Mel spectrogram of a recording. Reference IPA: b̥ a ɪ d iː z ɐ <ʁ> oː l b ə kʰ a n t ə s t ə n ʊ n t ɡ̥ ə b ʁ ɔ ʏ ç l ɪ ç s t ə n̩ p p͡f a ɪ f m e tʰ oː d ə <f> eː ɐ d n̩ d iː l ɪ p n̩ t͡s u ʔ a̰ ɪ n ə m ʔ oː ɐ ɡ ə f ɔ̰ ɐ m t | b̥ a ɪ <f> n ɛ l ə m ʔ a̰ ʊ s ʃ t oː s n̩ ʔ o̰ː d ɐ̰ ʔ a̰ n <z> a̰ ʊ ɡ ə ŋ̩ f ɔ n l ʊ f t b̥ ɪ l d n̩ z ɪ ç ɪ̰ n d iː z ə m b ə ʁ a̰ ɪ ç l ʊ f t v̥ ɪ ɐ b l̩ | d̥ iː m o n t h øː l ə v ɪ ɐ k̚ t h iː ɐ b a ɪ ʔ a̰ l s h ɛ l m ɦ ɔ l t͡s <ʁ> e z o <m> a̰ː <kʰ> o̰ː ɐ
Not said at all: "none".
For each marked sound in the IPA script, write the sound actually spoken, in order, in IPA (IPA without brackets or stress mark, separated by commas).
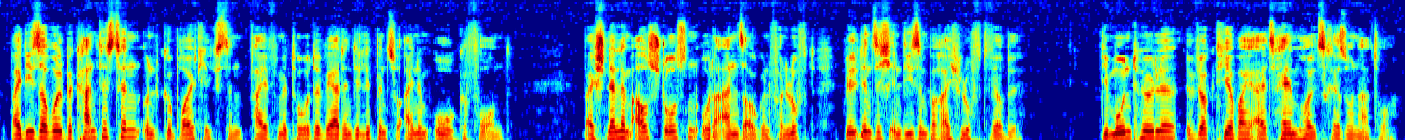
v, v, ʃ, z, ʁ, n, tʰ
